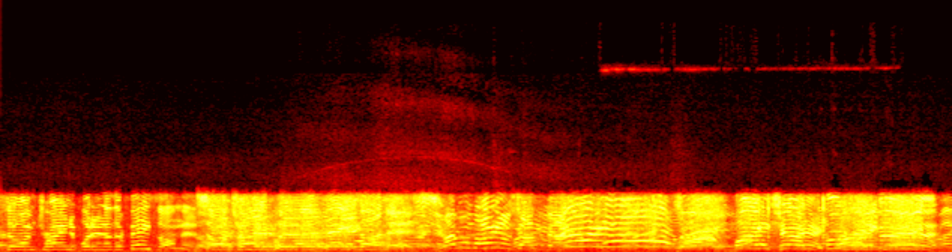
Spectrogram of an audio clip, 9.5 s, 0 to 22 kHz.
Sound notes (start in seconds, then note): 4.2 voiceover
